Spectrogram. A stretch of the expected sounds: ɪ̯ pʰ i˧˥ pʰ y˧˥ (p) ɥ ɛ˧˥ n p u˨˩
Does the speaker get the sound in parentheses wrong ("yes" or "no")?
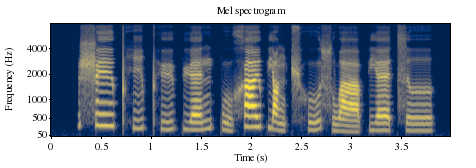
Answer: no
